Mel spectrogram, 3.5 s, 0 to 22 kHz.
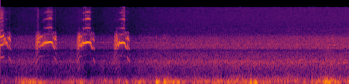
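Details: Bald eagle cam at the West End nest, 5 September 2023, 07:11 in the morning: four short high squeaky notes in quick succession in the first second and a half, then only steady low rumbling background noise.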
